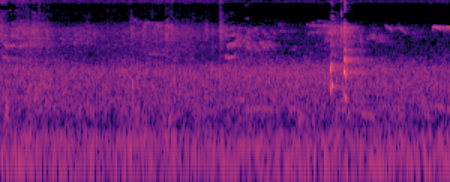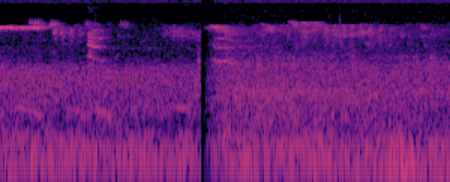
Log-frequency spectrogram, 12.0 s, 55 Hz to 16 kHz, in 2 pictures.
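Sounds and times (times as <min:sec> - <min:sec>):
low outdoor background noise: 0:00.0 - 0:12.0.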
